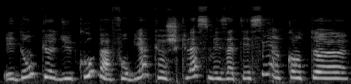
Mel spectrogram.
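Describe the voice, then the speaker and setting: With lively intonation at a normal speed, a high-pitched French woman from the regions chats with her craft-vlog audience. Upbeat and excited, she leans heavily on fillers and says "voilà" again and again.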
